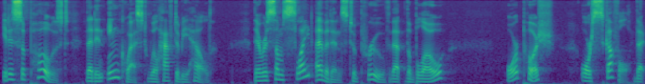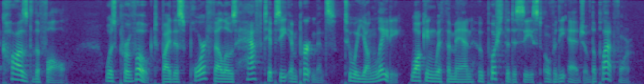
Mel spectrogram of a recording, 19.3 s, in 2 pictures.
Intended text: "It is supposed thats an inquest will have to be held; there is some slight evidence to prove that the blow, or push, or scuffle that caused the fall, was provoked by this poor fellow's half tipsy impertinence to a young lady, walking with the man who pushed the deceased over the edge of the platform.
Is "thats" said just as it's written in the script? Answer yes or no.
no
